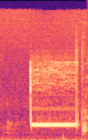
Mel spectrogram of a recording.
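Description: A telephone keypad tone while dialing: one steady electronic beep held for under a second, followed by a short faint blip, clear with no talking over it.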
